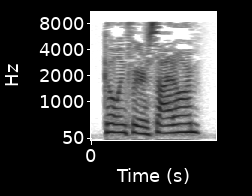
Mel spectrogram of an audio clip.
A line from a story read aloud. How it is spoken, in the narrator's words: Ben asked, laughed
